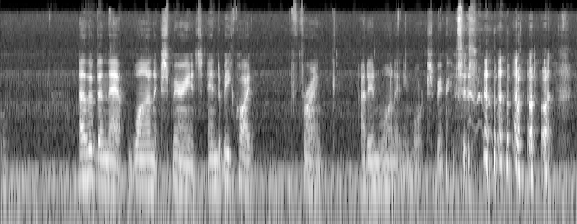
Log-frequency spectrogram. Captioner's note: laughter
